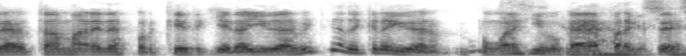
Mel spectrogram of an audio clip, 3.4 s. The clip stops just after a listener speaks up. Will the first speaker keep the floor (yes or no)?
no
